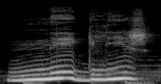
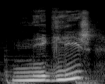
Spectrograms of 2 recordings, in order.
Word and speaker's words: négligent: c'est le verbe ils négligent troisième personne du pluriel je ne prononce pas -ent et numéro 2 Tom est un étudiant négligent je prononce -ent parce que c'est un adjectif, ça va ?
